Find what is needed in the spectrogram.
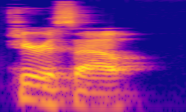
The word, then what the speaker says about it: Curaçao: Curaçao.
